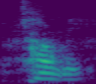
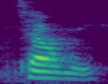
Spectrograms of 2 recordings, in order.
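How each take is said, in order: First: Low, hushed tell me; a hushed, wary dog demand; quiet demand. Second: Louder, pushier tell me; a dog getting pushy; firmer demand. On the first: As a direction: murmur it, uneasy. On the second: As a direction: insist on it now. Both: Acted. Dog demands to know who's there.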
